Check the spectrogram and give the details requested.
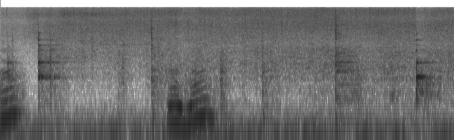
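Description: Chopped tomatoes and sliced onions sizzling in hot olive oil in a nonstick wok, stirred with a wooden spatula that knocks against the pan a few times.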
